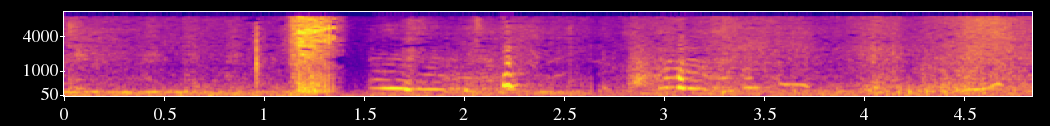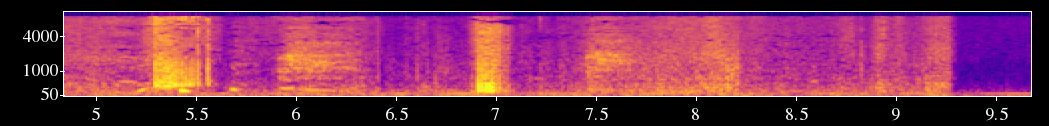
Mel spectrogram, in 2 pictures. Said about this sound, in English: No, all right, here's a fart number.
